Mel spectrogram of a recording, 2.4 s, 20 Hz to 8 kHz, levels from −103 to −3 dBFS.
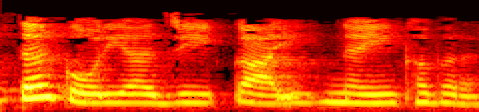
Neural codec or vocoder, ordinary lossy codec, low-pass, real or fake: none; MP3, 24 kbps; 7.2 kHz; real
